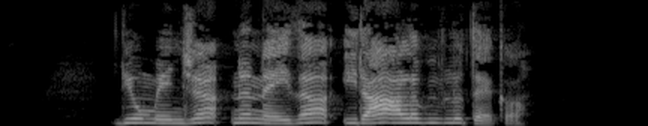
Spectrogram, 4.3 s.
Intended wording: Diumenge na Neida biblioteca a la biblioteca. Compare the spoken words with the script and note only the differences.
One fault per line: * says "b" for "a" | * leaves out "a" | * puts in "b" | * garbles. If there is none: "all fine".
* says "irà" for "biblioteca"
